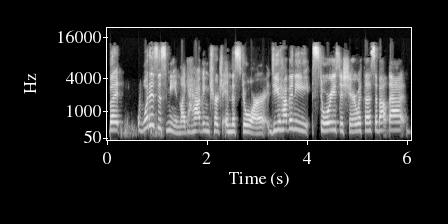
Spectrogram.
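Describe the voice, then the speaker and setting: Higher-voiced woman hosting a faith show, upbeat, kind of preachy. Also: normal speed. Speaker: podcast host.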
